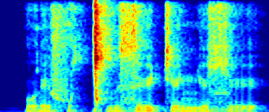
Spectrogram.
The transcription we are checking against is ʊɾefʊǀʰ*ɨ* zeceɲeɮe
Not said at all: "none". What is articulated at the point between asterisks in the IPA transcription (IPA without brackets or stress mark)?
ɨ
